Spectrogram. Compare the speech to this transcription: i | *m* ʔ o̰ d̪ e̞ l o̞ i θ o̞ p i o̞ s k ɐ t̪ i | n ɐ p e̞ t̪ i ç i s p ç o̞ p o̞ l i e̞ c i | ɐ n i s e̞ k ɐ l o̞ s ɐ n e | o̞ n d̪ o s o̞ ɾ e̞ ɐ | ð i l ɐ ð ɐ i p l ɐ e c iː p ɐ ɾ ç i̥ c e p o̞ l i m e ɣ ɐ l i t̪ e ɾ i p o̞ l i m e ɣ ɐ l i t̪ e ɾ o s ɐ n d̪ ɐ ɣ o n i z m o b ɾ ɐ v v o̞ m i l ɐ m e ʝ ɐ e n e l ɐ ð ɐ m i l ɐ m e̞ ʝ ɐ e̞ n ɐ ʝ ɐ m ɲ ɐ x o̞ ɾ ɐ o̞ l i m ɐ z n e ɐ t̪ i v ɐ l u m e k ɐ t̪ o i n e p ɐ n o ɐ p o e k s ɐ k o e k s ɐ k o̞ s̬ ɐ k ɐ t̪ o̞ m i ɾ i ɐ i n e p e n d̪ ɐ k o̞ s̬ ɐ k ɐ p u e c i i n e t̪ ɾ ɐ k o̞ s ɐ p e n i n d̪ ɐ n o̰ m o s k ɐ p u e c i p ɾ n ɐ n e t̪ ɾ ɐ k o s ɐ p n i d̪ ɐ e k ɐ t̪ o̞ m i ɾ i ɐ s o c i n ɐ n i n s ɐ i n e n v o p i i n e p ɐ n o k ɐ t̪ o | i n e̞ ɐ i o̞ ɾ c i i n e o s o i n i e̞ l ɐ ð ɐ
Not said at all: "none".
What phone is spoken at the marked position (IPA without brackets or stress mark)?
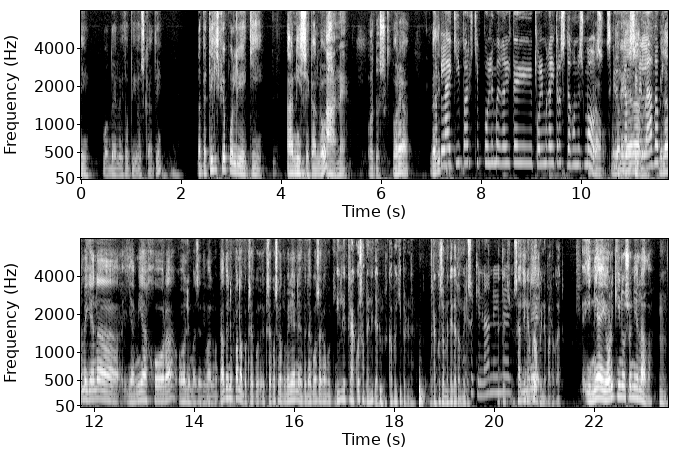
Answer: m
